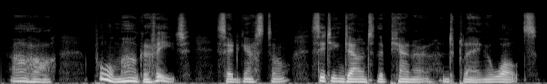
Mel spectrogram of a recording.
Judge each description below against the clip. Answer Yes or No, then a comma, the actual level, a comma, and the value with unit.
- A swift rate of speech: No, average, 155 wpm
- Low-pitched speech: Yes, low, 125 Hz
